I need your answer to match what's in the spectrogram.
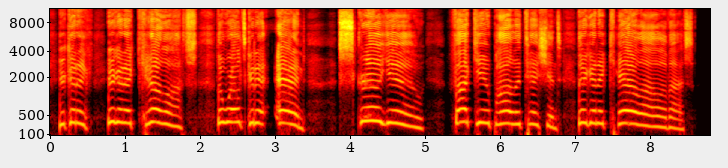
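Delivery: very high, slow, drawn-out ranting. Mocking how some people talk, with an impression: Greta Thunberg impression. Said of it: "like the Greta Thunbergs".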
